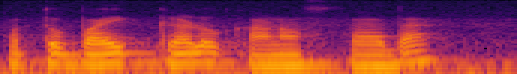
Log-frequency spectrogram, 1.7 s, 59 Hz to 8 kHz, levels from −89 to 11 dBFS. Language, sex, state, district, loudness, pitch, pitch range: Kannada, male, Karnataka, Bangalore, -16 LUFS, 110 Hz, 105-120 Hz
